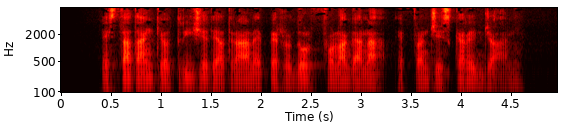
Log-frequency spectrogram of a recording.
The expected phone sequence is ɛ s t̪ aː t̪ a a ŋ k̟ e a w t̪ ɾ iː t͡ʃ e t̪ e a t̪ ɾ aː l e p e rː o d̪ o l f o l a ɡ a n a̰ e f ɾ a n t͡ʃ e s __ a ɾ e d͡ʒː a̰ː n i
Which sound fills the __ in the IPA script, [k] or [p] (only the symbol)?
k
